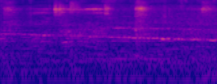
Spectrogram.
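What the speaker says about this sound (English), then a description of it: "he heard sirens and all of a sudden he's out of here. Then realizes it was a fire truck" A fire truck siren wails at a distance, a faint steady tone held under street noise and a low rumble throughout.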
